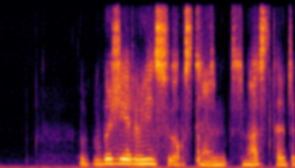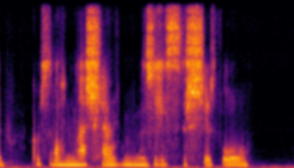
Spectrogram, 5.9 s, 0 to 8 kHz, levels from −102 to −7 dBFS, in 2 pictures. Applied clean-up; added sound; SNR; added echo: neural diffusion model UNIVERSE++.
